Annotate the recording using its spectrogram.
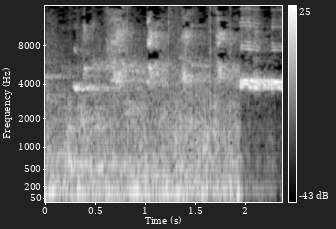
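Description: A basketball being dribbled on a hardwood gym floor, with short high squeaks and voices echoing in the hall.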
